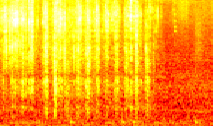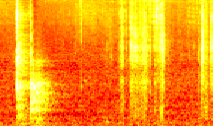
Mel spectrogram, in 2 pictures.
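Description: A knife sawing through the crisp fried panko crust of a ham-and-cheese Monte Cristo sandwich on a wooden cutting board, giving a run of small crackling crunches. There is a louder crunch a little after three seconds, and more crackles as the crust breaks when the halves are pulled apart.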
